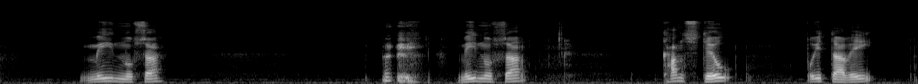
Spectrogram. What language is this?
Faroese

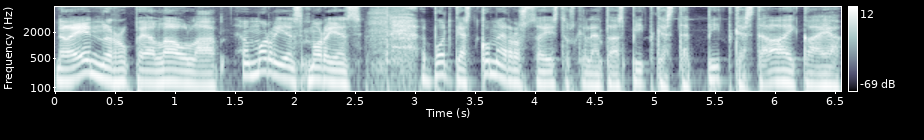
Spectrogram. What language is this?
Finnish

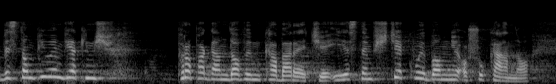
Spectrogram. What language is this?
Polish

